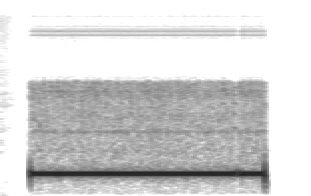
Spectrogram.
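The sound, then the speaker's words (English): A single ring of a telephone on an outgoing call to city councilor Robert Kerwin: one steady electronic tone lasting about two seconds, loud, with no voices around it. “I actually called him to ask.”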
